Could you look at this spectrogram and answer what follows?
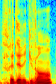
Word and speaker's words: Frédérick Vin: Frédéric Vin, si on prononce bien comme cela, mais absolument.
